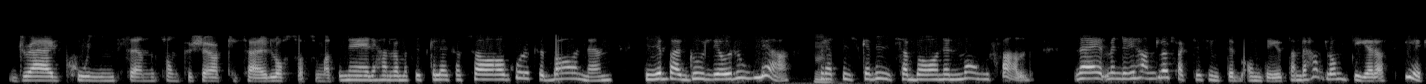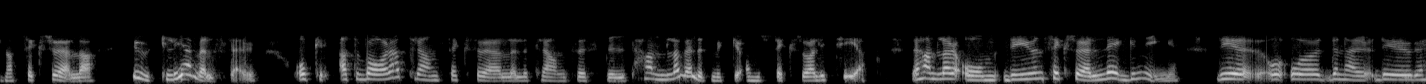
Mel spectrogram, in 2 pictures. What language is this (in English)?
Swedish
